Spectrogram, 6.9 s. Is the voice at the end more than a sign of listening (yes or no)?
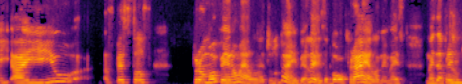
no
